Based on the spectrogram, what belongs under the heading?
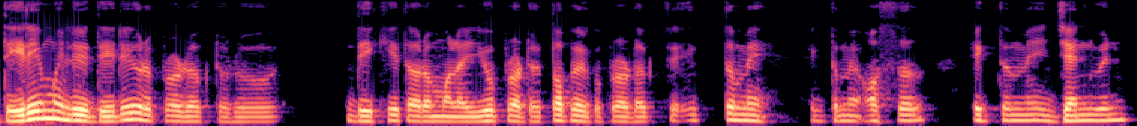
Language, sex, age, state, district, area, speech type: Nepali, male, 30-45, West Bengal, Kalimpong, rural, spontaneous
